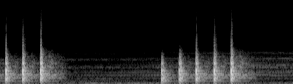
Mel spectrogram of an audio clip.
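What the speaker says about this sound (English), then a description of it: "Like someone knocking in a pattern." Knocking in a deliberate pattern on a bathroom stall: three quick sharp raps, a pause, then five more in steady rhythm, close and clear in an otherwise quiet room.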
